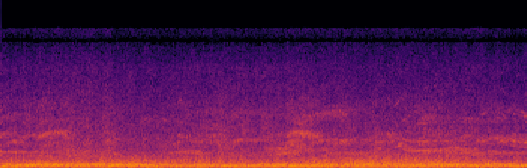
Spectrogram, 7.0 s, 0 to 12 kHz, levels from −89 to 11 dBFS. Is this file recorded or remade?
recorded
